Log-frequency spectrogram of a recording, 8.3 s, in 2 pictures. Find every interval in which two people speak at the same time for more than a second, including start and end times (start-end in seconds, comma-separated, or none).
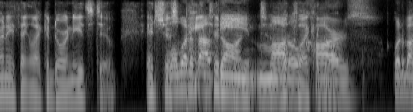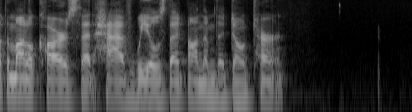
1.6-3.4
